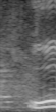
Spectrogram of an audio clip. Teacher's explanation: ओष्ठ की आकृति वृत्त के समान हो यानी गोल गोल हो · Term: वृत्ताकार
